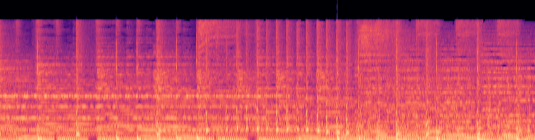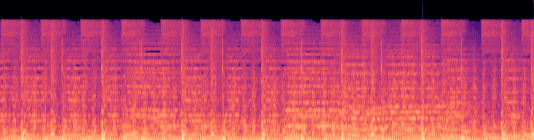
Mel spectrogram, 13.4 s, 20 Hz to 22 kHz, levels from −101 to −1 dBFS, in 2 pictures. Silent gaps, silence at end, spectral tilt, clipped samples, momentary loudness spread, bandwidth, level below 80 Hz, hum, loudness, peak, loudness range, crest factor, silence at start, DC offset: none; 0 s; -5 dB/octave; under 0.1%; 3 LU; 12.5 kHz; -20 dBFS; none; -17 LUFS; 0 dBFS; 1 LU; 16 dB; 0 s; under 0.1%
